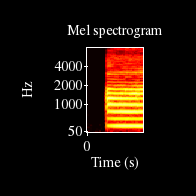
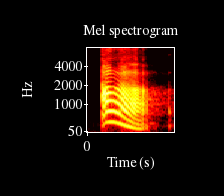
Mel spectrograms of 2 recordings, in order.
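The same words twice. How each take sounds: First: The pitch stays level and fairly high. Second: The pitch falls sharply from high to low. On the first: "dilafalkan dengan datar dan agak tinggi" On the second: "dilafalkan dengan turun seperti orang membentak"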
